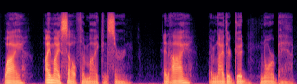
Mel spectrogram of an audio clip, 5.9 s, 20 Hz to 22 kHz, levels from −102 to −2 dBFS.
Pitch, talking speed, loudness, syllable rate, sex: 80 Hz, 130 wpm, -20 LUFS, 3.6 syllables/s, male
